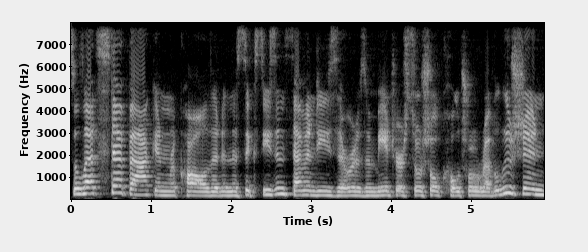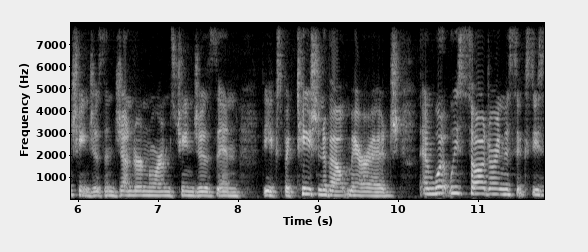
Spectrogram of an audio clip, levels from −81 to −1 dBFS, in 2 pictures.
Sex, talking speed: female, 185 wpm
